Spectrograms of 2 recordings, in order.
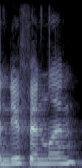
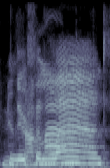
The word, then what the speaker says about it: Newfoundland: your lash salutation the new Finland and I'm not saying that right carry Newfoundland Newfoundland oh is it secondary stress on the last syllable yes see in IKEA mine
